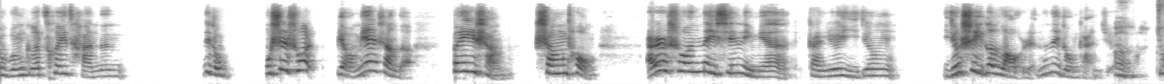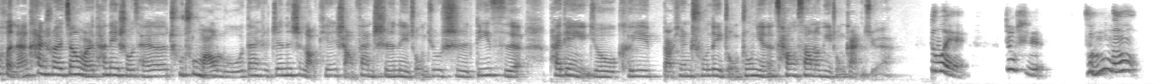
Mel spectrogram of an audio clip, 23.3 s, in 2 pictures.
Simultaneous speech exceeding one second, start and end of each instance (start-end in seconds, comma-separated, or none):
none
